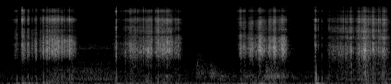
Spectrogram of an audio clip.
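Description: A red plastic spoon stirs coarse salt in a small bowl, making four bursts of bright, gritty crunching and scraping separated by short pauses. Some strokes begin with a sharp tick, and the sound is almost entirely high with very little low end.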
